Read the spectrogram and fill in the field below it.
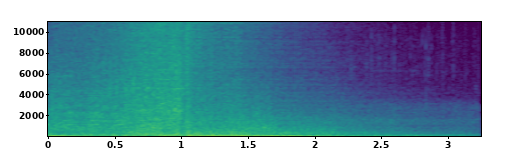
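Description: Spacecraft thrusters firing as a film trailer effect: a loud, close, rumbling roar that swells for about two seconds, then fades away, with no voices.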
